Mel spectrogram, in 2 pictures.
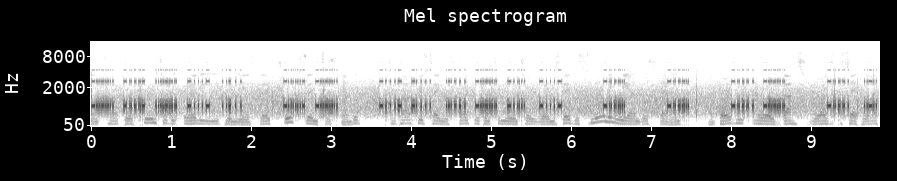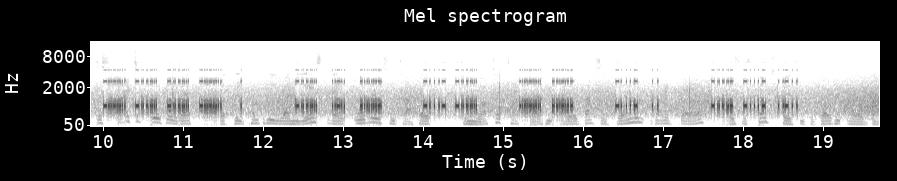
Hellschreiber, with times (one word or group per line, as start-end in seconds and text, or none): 0.0-1.9 EA3NY
2.4-3.1 DE
3.6-5.9 HL7BKN
6.4-6.7 R
7.2-7.5 R
8.0-8.7 FB
9.2-11.9 PIERRE.
12.4-13.5 RIG
14.0-14.7 HR
15.2-15.9 20
16.4-17.1 W,
17.6-18.7 ANT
